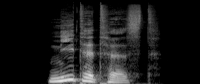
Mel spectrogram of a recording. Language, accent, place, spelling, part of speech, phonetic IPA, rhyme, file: German, Germany, Berlin, nietetest, verb, [ˈniːtətəst], -iːtətəst, De-nietetest.ogg
- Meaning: inflection of nieten: 1. second-person singular preterite 2. second-person singular subjunctive II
